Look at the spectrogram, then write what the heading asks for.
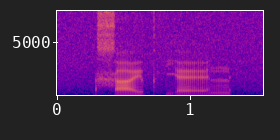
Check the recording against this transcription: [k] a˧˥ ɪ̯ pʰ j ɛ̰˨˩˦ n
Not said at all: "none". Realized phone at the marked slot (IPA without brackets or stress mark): x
